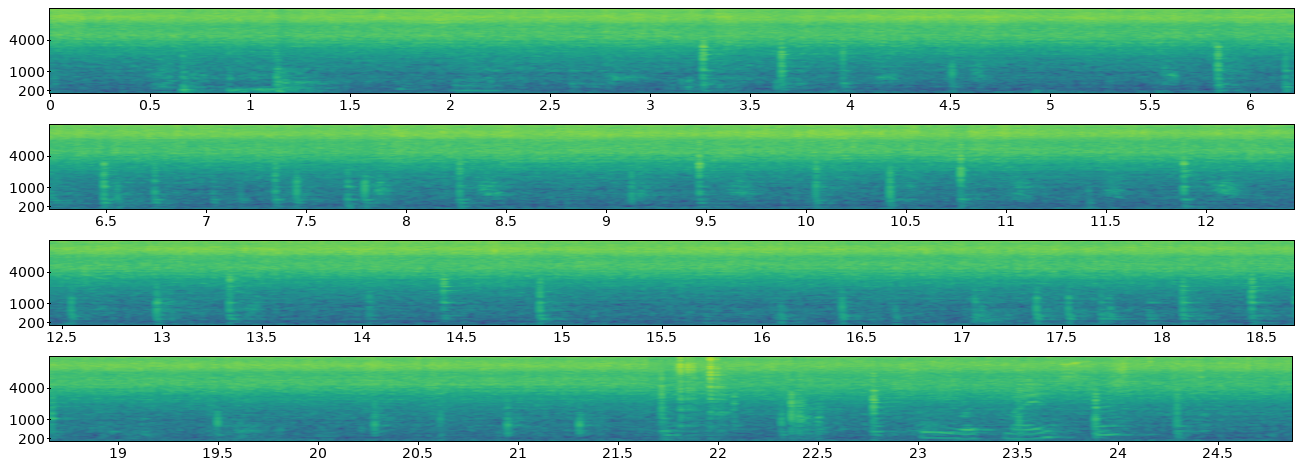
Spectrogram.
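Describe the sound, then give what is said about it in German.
Food crackles and sizzles steadily in a hot pan as the moisture in it crackles, a dense bed of hiss dotted with sharp pops and occasional scraping stirs, continuous with no one talking. “Das knistert schön. Die Feuchtigkeit da drin.”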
